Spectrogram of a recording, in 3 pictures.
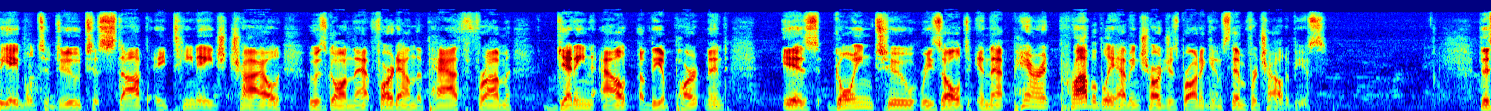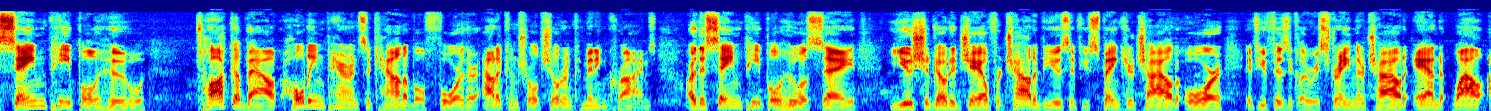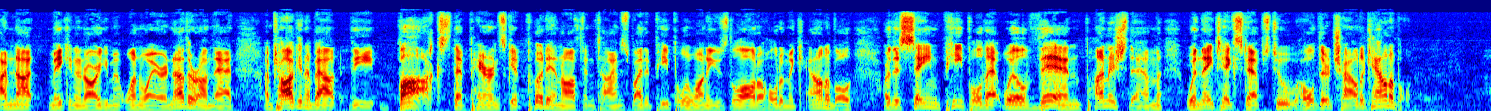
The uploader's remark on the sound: live at Scramblers Diner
